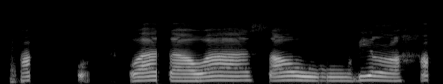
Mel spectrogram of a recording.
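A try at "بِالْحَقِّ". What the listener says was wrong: Ditekan dulu Bu. Iya, karena ada tasydid ya Bu ya. ditekan baru kita pantulkan ya.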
